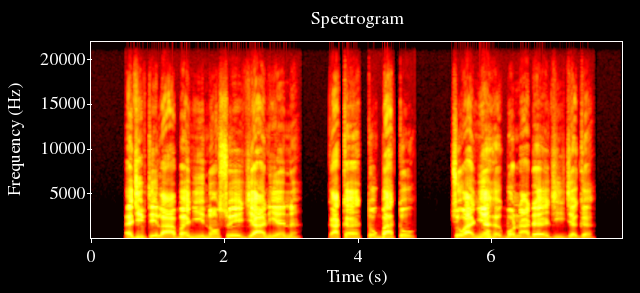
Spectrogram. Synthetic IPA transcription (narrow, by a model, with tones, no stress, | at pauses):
e˦d͡ʑi˦p̚t̪e˨la˨a˨bɛ˦ɲĩ˨nɔ̃˦so˦e˦d͡ʑi˦a˨nĩ˦ɛ˨nɛ̃˦ | ɡ̥a˨kɛ˦t̪o˦ɡ͡ba˦t̪o˦ | t͡ʃo˦a˨ɲɛ̃˦ɦɛ˨ɡ͡bɔ˦nã˨ɖɛ˦ɛ˦d͡ʑi˦d͡ʒɛ˨ɡɛ˦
